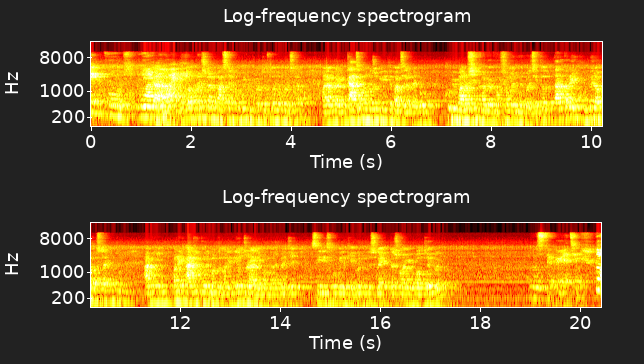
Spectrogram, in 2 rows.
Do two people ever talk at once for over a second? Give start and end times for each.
1.0-2.4

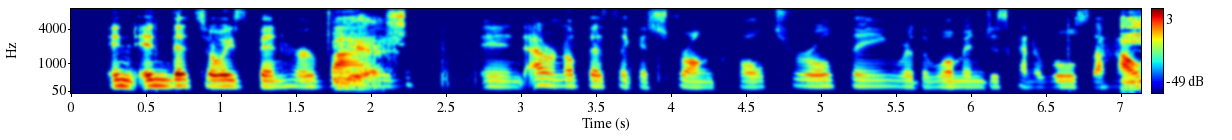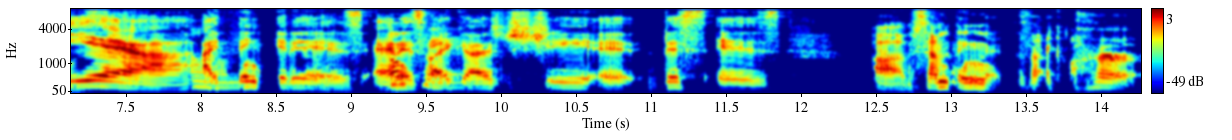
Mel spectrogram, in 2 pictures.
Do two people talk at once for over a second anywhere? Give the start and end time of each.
none

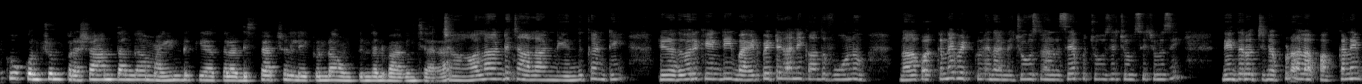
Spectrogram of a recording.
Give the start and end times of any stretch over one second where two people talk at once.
none

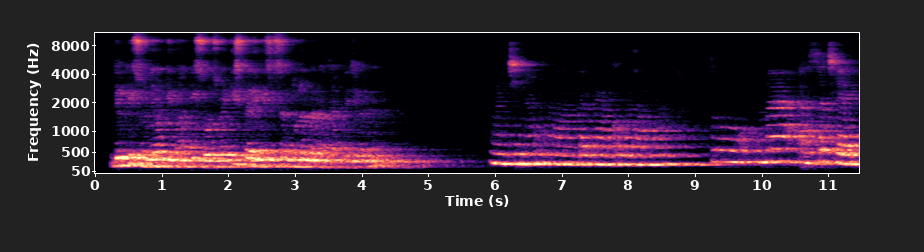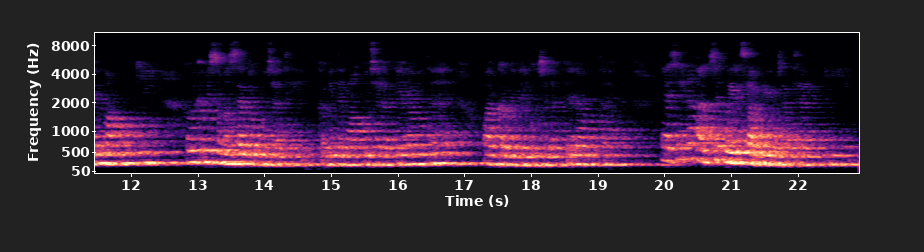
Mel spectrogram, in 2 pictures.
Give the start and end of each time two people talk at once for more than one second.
none

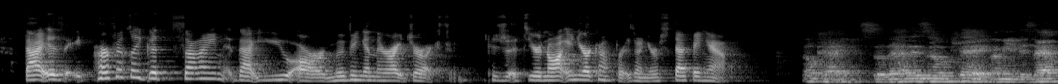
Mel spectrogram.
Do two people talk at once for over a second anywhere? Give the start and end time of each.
none

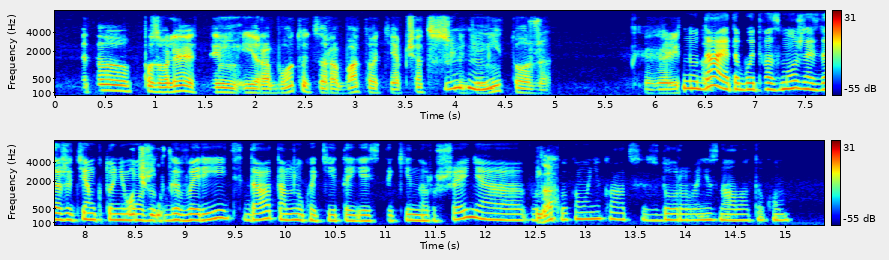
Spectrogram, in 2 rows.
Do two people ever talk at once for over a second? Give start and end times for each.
none

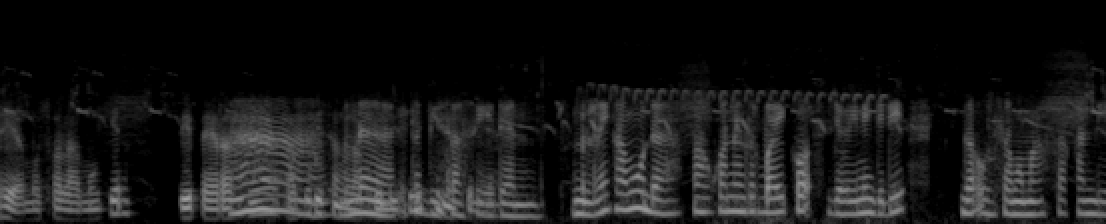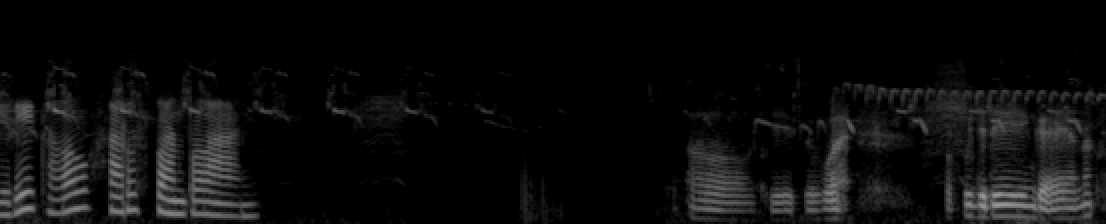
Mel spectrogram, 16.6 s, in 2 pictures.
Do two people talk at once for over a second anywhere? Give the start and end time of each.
1.7-3.7

